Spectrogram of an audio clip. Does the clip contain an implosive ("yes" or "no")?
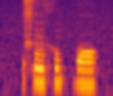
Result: yes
